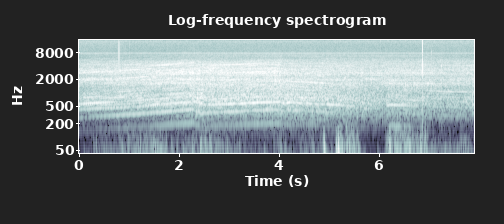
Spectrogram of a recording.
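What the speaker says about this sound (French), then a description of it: "On fait tourner la moto, on redresse et on peut accélérer." A race motorcycle on a track winds up through its gears out of a corner, the engine note climbing steadily in pitch with rising harmonics and a brief dip at a shift, loud and close, with no talk.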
